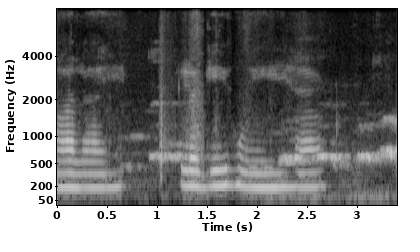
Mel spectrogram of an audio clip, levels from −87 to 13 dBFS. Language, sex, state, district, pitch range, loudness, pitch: Hindi, female, Chandigarh, Chandigarh, 180-300 Hz, -18 LUFS, 195 Hz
